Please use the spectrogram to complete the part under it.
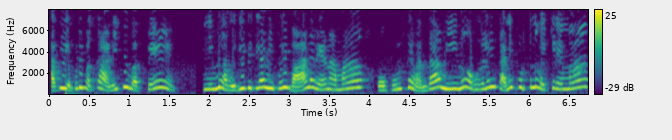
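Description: Cartoon mom played by a woman: high-pitched, doting, lamenting, Kanyakumari Tamil. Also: expressive, fast. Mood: soothing. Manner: soothing, lamenting. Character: doting, fretful middle-aged mother. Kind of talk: cartoon voice acting.

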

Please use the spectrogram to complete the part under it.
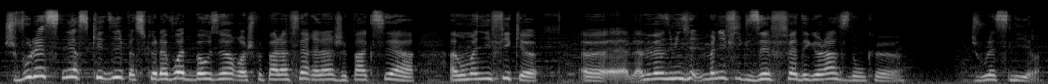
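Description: A woman's voice: a little high, expressive, normal speed, warm tone, soft background music. A woman giving casual, chatty gameplay commentary at home on a headset, gushing and exclaiming and chatting to her cat between bits of play. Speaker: let's play gamer. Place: home room, indoors.

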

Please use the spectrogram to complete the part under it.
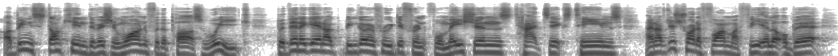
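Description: A man giving live commentary on his own football video game match, excitable, jumping from low groans to loud yelps. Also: fairly quick, few pauses. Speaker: gaming YouTuber.

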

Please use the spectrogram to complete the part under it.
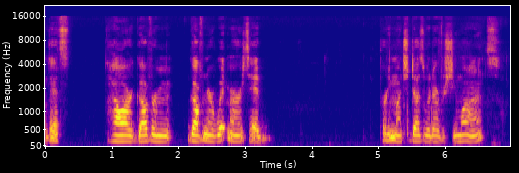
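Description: A woman's voice: fairly low pitch, gravelly, a little mellow. A woman nail art vlogger who is losing her voice, talking frankly and rambling with opinions and some mild swearing. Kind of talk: casual talk to camera.

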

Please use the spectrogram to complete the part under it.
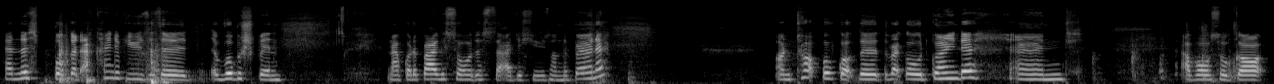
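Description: Speaking a little slowly with long pauses, a woman with a fairly high voice shows off her small shed workshop. She's a British woodworking vlogger, relaxed and filler-heavy as she lists her tools, filming the whole tour on a handheld phone.

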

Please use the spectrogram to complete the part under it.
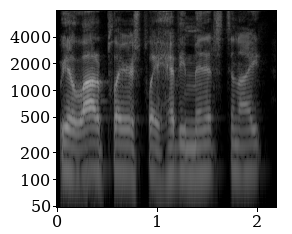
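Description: At a table microphone in a press room with a sponsor backdrop, a middle-aged head coach in basketball gives measured postgame answers to reporters, using frequent fillers. His mid-range voice is completely flat in delivery and a bit bright.

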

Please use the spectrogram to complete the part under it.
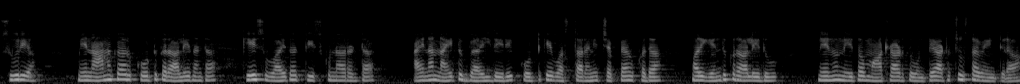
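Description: A worried mother firing question after question at her son, voiced by a woman narrator. The lines come fast and sit low. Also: steady tone, mellow, lightly acted.

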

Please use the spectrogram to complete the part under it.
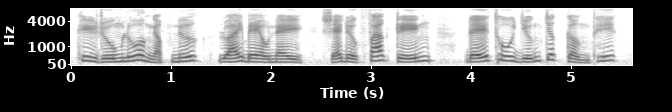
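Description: Woman playing a calm wise old Buddha spirit. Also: mid-range voice, normal speed, no echo, lightly acted. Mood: solemn. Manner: calm, solemn, instructive. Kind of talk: cartoon voice acting. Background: children's music.

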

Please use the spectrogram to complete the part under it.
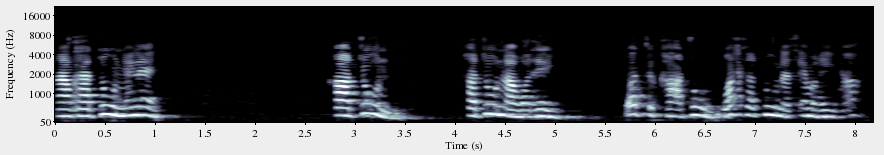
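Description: Woman teacher, brisk and bright, sounds a bit far from the mic. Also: fairly high pitch, highs cut off. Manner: brisk, repeats words, urges pupils on. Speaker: English teacher. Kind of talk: online class teaching. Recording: voice from a distance.

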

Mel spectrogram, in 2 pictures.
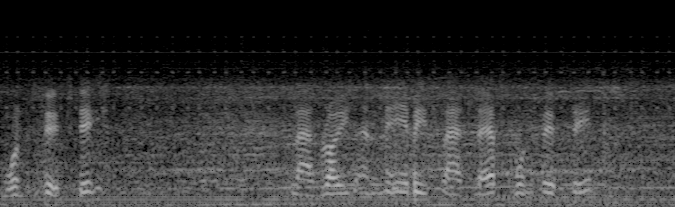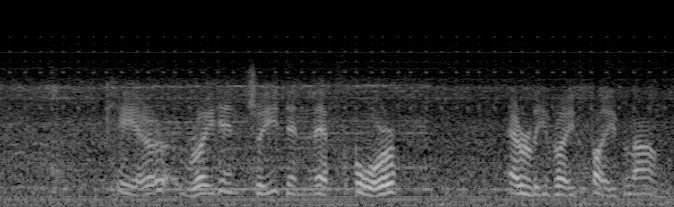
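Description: Casting: male rally co-driver, clipped pace-note delivery, even pitch, recorded in-car under heavy engine din. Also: takes it slowly, long pauses. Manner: terse, clipped calls of directions and numbers. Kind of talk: rapid rally pace notes. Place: inside a rally car at speed on country lanes. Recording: very loud car engine noise. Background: loud engine and vehicle noise.

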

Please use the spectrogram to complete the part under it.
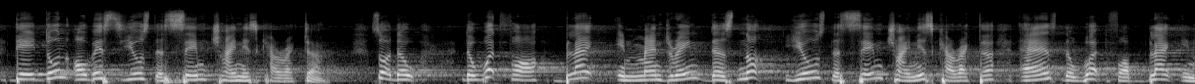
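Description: A man giving a lecture presentation, explaining carefully and slowly repeating key words. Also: high voice, darkish tone. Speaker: heritage forum speaker. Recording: long hall reverb.

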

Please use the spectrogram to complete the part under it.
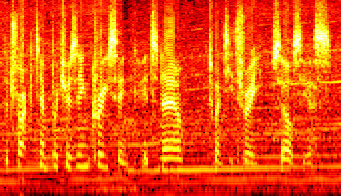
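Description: Man voicing a race engineer, terse clipped calls, game voice lines, fairly high pitch. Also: fairly even intonation, a little fast, noisy background, natural voice.

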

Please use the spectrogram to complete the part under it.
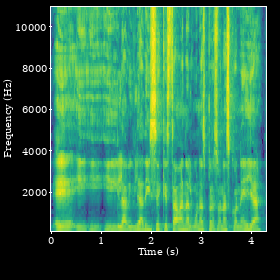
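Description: A man's voice: fairly high pitch, level tone, moderate pace, vocal fry. A man casually discussing a Bible story, retelling scripture with many fillers and restarts.

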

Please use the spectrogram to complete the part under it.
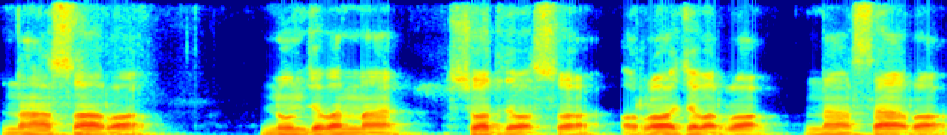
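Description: A man teaching Quran reading, reciting Arabic letters and syllables one by one in a slow, deliberate way, then calmly explaining to viewers. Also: fairly low pitch.

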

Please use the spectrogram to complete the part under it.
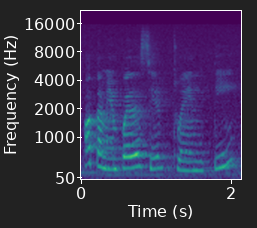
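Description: Woman, English teacher, high voice, unhurried, patient, on a video call in an echoey room. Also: a bit bright, a little hiss or hum. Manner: patient, asks students questions, mixes Spanish and English. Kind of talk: online class teaching.

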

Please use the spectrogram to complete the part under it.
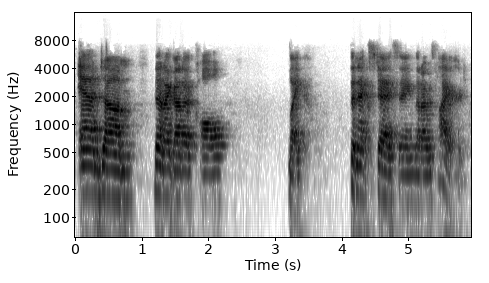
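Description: A woman actor chats casually and tells a story with animated energy, often breaking into laughter. Her voice sits a little low, and the recording sounds roomy and lo-fi. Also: slow pace. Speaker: actor and audiobook narrator. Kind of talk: casual chat.

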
